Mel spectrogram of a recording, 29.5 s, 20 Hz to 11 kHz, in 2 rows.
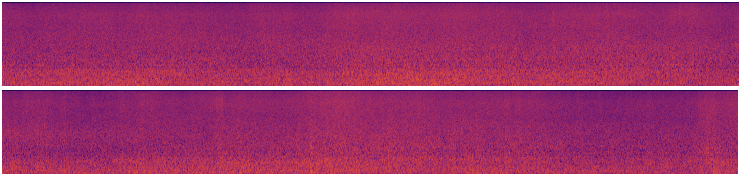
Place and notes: Benicasim, Castellón, España - Voramar
Voramar, Rode nt-5 (Omni) + Mixpre + Tascam Dr-680, With Jercklin "Disk" DIY
8 April 2015, 19:30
